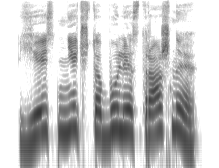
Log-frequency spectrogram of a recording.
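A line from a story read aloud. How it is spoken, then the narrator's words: Guest's snort. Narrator (Russian): хмыкнул гость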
